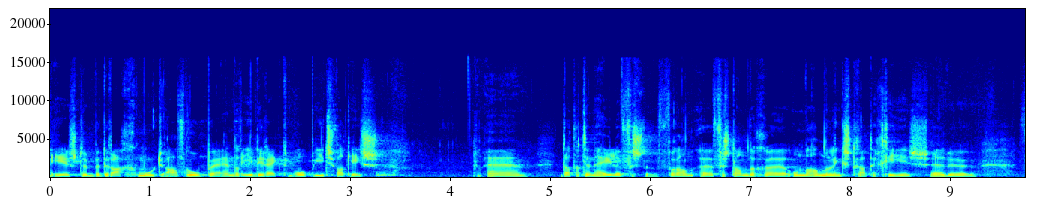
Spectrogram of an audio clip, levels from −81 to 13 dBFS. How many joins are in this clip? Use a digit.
4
